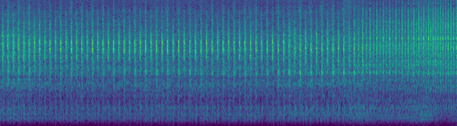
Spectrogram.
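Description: A sharp, fast, even knocking of about twelve per second rides over the idle throughout; clear engine knock, cause not pinned down.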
